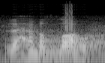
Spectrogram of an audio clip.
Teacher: lam jalalah pada lafaz Allahu dibaca tafkhim atau tebal karena diawali dengan harokat fathah.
